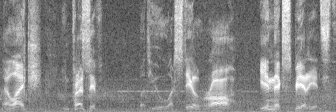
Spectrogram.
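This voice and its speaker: An actor playing a proud, menacing Russian hunter in a video game, gravelly and theatrical, with a condescending manner. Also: male voice, fairly low pitch, wildly swooping pitch, exaggerated voice. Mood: menacing, appraising. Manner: slow, theatrical, imperious. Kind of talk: video game cutscene acting. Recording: loud music behind.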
